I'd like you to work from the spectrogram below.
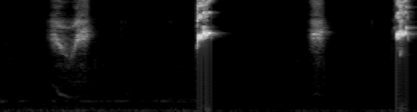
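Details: Rosy-faced lovebird giving four shrill, high-pitched chirping calls at irregular intervals, each short and piercing, with near silence between them.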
